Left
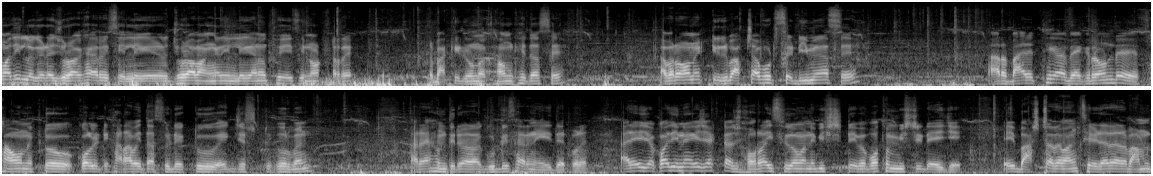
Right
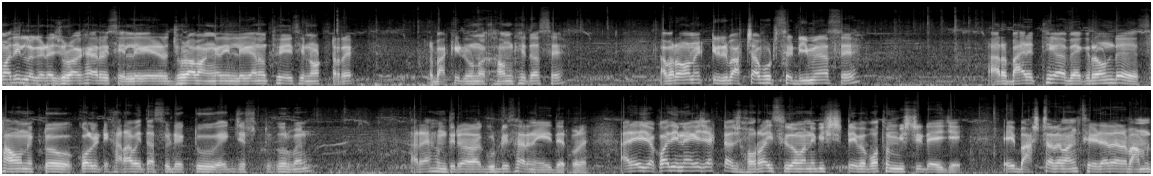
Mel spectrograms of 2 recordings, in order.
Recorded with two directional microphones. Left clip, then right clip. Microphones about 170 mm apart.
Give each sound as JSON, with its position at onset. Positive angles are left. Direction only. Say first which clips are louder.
{"t": 0.0, "sound": "speech", "louder": "right 5 dB", "side_deg": 15}
{"t": 9.9, "sound": "speech", "louder": "right 4 dB", "side_deg": -5}
{"t": 10.4, "sound": "speech", "louder": "right 5 dB", "side_deg": -25}
{"t": 11.4, "sound": "speech", "louder": "right 3 dB", "side_deg": 0}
